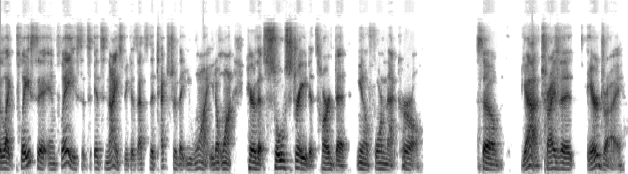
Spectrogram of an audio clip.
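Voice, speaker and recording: A woman hairdresser giving a live hair tutorial, chatting and laughing with viewers in a rambling way. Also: rumbling low. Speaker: hairdresser and salon owner.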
